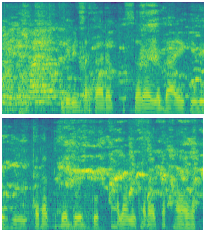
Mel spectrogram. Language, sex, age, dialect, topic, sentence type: Maithili, female, 31-35, Southern/Standard, agriculture, statement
